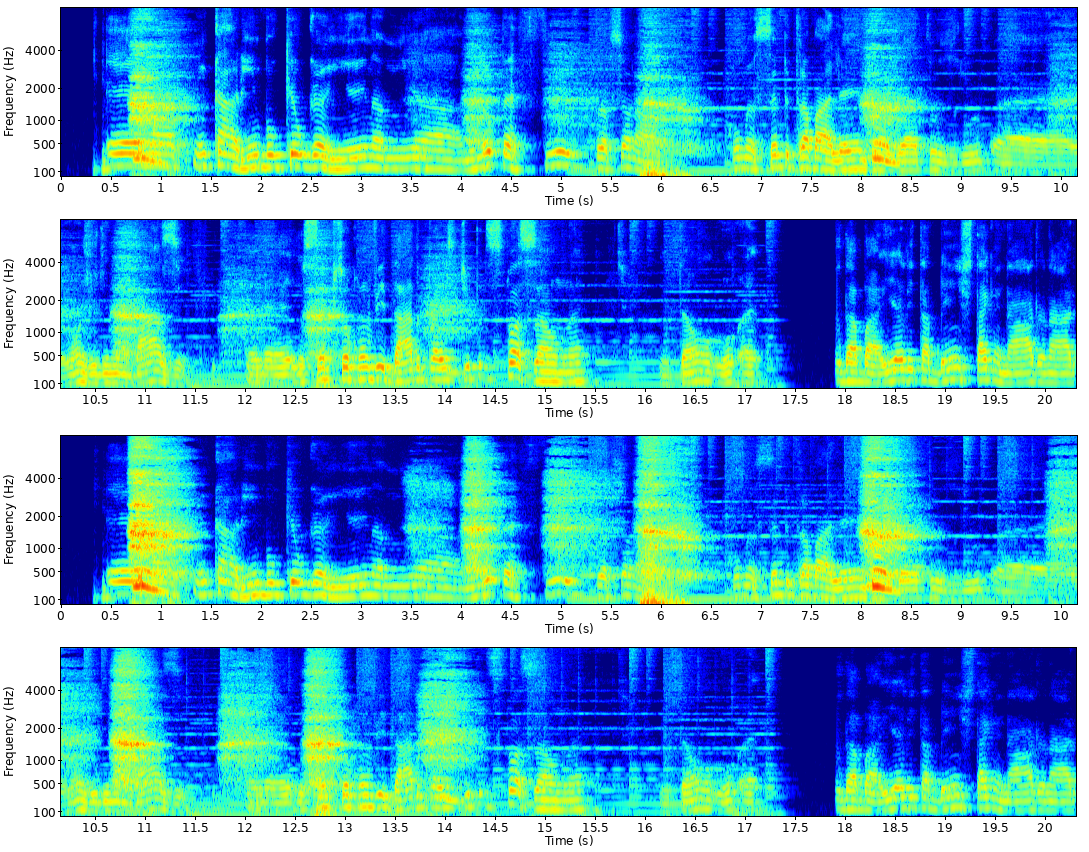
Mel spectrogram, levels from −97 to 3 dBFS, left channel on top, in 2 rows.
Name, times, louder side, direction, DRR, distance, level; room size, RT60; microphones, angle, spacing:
voice 1, 0.4-6.0 6.7-11.4 12.0-15.4 16.1-17.1 17.9-20.3, left 3 dB, 85° left, 0.6 m, -32 dB
sound 1, 0.7-1.4 3.5-3.7 4.0-4.4 4.8-5.4 5.7-6.5 8.0-8.7 9.9-11.2 11.7-12.3 12.6-13.1 13.7-14.3, right 8 dB, 80° right, 0.3 m, -26 dB
sound 2, 5.0-17.3, right 2 dB, 45° right, 0.9 m, -48 dB
4.2 x 3.2 x 2.8 m
head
